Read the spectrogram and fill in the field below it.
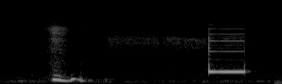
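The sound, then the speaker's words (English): A single steady electronic beep from a phone's voicemail, loud and clean, lasting about a third of a second, marking when to leave a message. A brief muffled voice and faint hiss come before it. “It did the beep.”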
